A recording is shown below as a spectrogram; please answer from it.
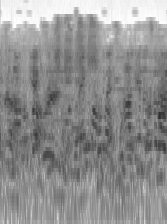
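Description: Several people talking at once: overlapping voices that no single speaker stands out of.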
